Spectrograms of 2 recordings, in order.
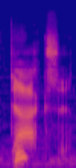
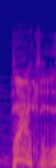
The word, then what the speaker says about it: Doctson: Hell yeah or hell no, will Josh Doctson catch a ball? – I can't say his name for whatever. Doctson. – Doctson. You got like the dog. Like the little wiener dog.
